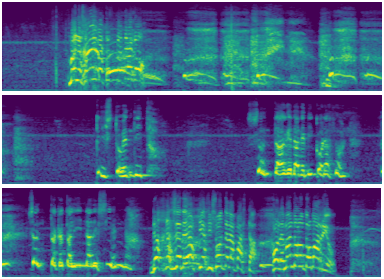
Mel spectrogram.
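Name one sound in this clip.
A young man shouts threateningly.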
